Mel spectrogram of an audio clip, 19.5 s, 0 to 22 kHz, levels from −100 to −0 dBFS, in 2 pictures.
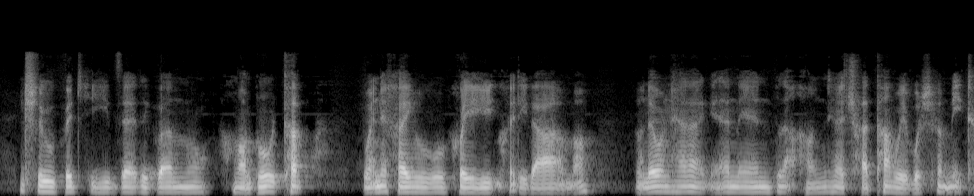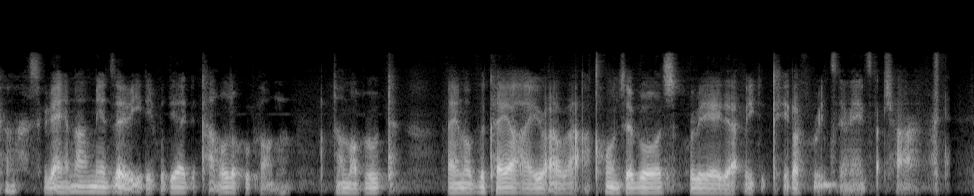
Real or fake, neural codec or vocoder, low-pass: fake; codec, 16 kHz, 0.5 kbps, FunCodec, trained on LibriTTS, 25 frames a second; 7.2 kHz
